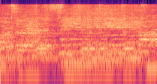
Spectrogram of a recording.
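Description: Live acoustic folk band playing, with fiddles, guitars and an upright bass keeping a steady bass line, and several voices singing together.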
